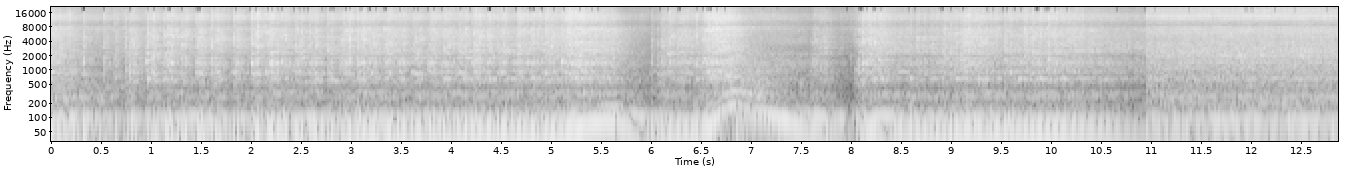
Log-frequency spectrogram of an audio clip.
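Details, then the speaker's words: Sea Ray boat with a MerCruiser Chevy 350 5.7 L 260 hp V8 after a power-steering cooler leak check, deep even rumble with quick throttle blips rising and falling cleanly; smooth, quiet, healthy. "the other good news is we get to fire up this 350 with 260 horses of Fury and listen to it sing listen to how quiet that engine is"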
